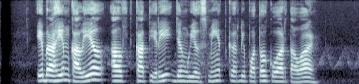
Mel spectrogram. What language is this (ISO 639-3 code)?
sun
